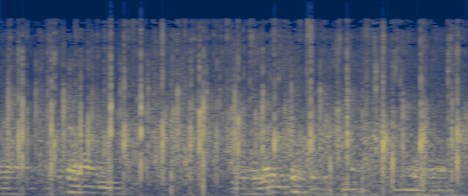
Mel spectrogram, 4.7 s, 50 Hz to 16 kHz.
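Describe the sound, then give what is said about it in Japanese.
Audience applause for the three guests of the day at the close of a public event: dense, uneven clapping throughout, with voices talking over it. “それでは改めて今日のゲストの3人の方に、拍手をありがとうございました。”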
